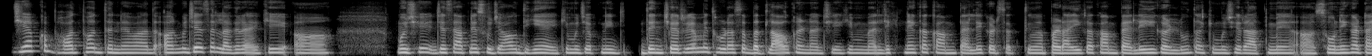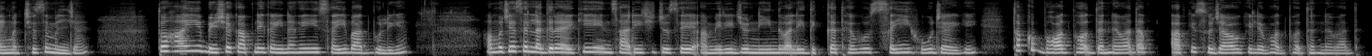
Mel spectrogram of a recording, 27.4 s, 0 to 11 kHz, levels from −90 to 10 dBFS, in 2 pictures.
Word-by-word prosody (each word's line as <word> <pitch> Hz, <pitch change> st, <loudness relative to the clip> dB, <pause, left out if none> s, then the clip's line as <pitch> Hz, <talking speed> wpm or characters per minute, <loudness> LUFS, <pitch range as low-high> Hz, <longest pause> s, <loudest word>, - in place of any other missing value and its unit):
जी, 260 Hz, +3 st, +1 dB
आपका 300 Hz, +2 st, +1 dB
बहुत-बहुत 210 Hz, 0 st, -1 dB
धन्यवाद। 200 Hz, -2 st, 0 dB
और 210 Hz, 0 st, +2 dB
मुझे 230 Hz, +3 st, +4 dB
ऐसा 255 Hz, +1 st, +1 dB
लग 200 Hz, -5 st, +1 dB
रहा 200 Hz, -, +1 dB
है 185 Hz, -, -1 dB
कि 220 Hz, 0 st, +3 dB
अ, -, -, -3 dB, 1.0 s
मुझे 220 Hz, +1 st, +3 dB
जैसे 215 Hz, +1 st, +2 dB
आपने 220 Hz, +2 st, +2 dB
सुझाव 210 Hz, -2 st, 0 dB
दिए 200 Hz, +1 st, 0 dB
हैं 185 Hz, -3 st, 0 dB
कि 185 Hz, -, -4 dB
मुझे 200 Hz, 0 st, +1 dB
अपनी 200 Hz, +1 st, 0 dB
ज 185 Hz, -1 st, -5 dB, 0.2 s
दिनचर्या 210 Hz, +3 st, +3 dB
में 250 Hz, 0 st, +1 dB
थोड़ा-सा 215 Hz, 0 st, +1 dB
बदलाव 195 Hz, 0 st, +2 dB
करना 190 Hz, -3 st, 0 dB
चाहिए, 185 Hz, +1 st, -5 dB
कि 200 Hz, -, -2 dB
मैं 185 Hz, -1 st, -1 dB
लिखने 200 Hz, +3 st, -1 dB
का 225 Hz, +2 st, -1 dB
काम 190 Hz, -2 st, 0 dB
पहले 190 Hz, 0 st, -1 dB
कर 200 Hz, 0 st, -1 dB
सकती 185 Hz, +1 st, -7 dB
हूँ 185 Hz, -, +1 dB
या -, -, 0 dB
पढ़ाई 185 Hz, -1 st, +3 dB
का 200 Hz, -, +1 dB
काम 200 Hz, -1 st, 0 dB
पहले 185 Hz, -1 st, +1 dB
ही 200 Hz, +1 st, +4 dB
कर 195 Hz, -2 st, +2 dB
लूँ 180 Hz, +3 st, -1 dB
ताकि 205 Hz, -2 st, -3 dB
मुझे 190 Hz, +1 st, -1 dB
रात 175 Hz, -1 st, -1 dB
में 190 Hz, 0 st, +1 dB
अ, 190 Hz, -2 st, -3 dB
सोने 200 Hz, +3 st, +1 dB
का 215 Hz, -, +3 dB
टाइम 190 Hz, 0 st, +1 dB
अच्छे 190 Hz, +4 st, -3 dB
से 215 Hz, +4 st, -2 dB
मिल 195 Hz, -6 st, +2 dB
जाए, 190 Hz, +4 st, -5 dB, 0.7 s
तो 295 Hz, 0 st, +6 dB
हाँ, 295 Hz, 0 st, +1 dB
ये 305 Hz, 0 st, +1 dB
बेशक 245 Hz, 0 st, +2 dB
आपने 235 Hz, 0 st, +1 dB
कहीं 230 Hz, -2 st, +1 dB
न 220 Hz, +1 st, 0 dB
कहीं 230 Hz, +1 st, +2 dB
ये 230 Hz, -, +2 dB
सही 215 Hz, -3 st, -1 dB
बात 200 Hz, -2 st, 0 dB
बोली 180 Hz, -4 st, -2 dB
है। 225 Hz, +5 st, -3 dB, 0.8 s
अ, -, -, +1 dB
मुझे 260 Hz, +4 st, +3 dB
ऐसा 285 Hz, 0 st, +3 dB
लग 245 Hz, -4 st, +3 dB
रहा 235 Hz, 0 st, +6 dB
है 210 Hz, -, +3 dB
कि 255 Hz, -1 st, +2 dB
इन 225 Hz, -2 st, +1 dB
सारी 215 Hz, -1 st, 0 dB
चीज़ों 220 Hz, 0 st, -2 dB
से 215 Hz, 0 st, +3 dB
अ, -, -, -3 dB
मेरी 195 Hz, +2 st, +1 dB
जो -, -, +5 dB
नींद 200 Hz, 0 st, +3 dB
वाली 200 Hz, -1 st, +2 dB
दिक्कत 210 Hz, +3 st, -4 dB
है, 205 Hz, -, 0 dB
वो 220 Hz, +2 st, -2 dB
सही 225 Hz, 0 st, -2 dB
हो 205 Hz, +2 st, 0 dB
जाएगी, 200 Hz, +1 st, -3 dB, 0.4 s
तो 325 Hz, -, +1 dB
आपका 355 Hz, +3 st, -4 dB
बहुत-बहुत 215 Hz, 0 st, +2 dB
धन्यवाद, 200 Hz, 0 st, 0 dB
आप 235 Hz, 0 st, -5 dB, 0.2 s
आपके 255 Hz, -, -2 dB
सुझावों 210 Hz, -4 st, 0 dB
के 215 Hz, -, -5 dB
लिए 200 Hz, -2 st, -2 dB
बहुत-बहुत 190 Hz, 0 st, -6 dB
धन्यवाद। 180 Hz, -2 st, -6 dB
205 Hz, 225 wpm, -23 LUFS, 195-225 Hz, 1.0 s, तो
